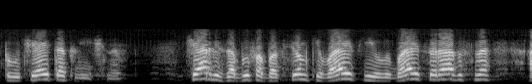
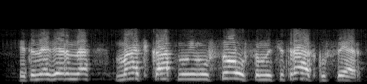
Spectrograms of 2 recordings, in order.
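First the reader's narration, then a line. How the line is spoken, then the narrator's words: Joyful chiming in. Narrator (Russian): радостно подхватывает Фейни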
